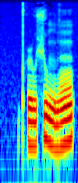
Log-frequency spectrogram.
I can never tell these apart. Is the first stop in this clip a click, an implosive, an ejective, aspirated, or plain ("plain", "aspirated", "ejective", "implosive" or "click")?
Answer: aspirated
